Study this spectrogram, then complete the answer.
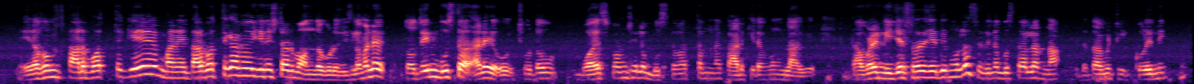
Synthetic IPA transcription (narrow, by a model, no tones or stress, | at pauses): ḛɾɔkomt̪aɾpɔɾt̪ʰːekemanet̪aɾpɔɾt̪ʰːekeamiojd͡ʑiniʃʈaɾbɔnd̪ʱokoɾed̪iet͡ɕʰilamːmanet̪ɔt̪od̪inbud͡ʑʱt̪eaa̰ɾeot͡ɕʰoʈo | bɔeoʃkɔmt͡ɕʰilobud͡ʑʱt̪epaɾt̪amnakaɾkiɾɔkomla̰ɡet̪aɾpɔɾenid͡ʑeɾʃat̪ʰed͡ʑed̪inɦoloʃed̪inebud͡ʑʱt̪epaɾlamnaeʈat̪oamiʈʰikːoɾini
